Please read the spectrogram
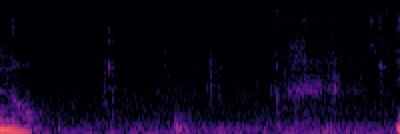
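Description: A person chewing a mouthful of food quietly, with a few faint soft clicks.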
